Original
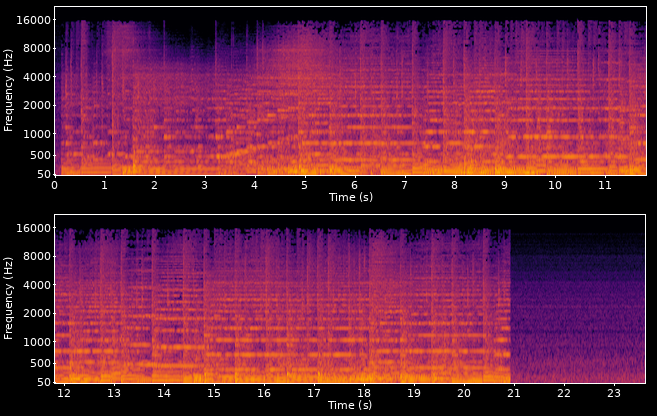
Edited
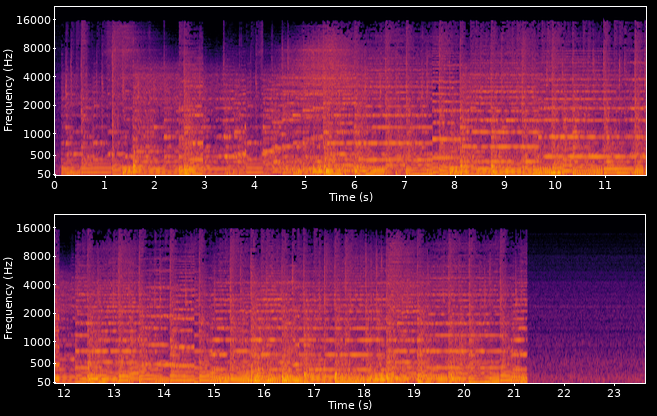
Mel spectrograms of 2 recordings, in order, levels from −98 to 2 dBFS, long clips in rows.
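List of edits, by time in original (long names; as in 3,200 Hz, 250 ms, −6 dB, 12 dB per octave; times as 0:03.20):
0:00.74–0:01.08: duplicate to 0:03.66
0:02.48–0:02.80: swap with 0:11.39–0:11.87
0:07.05–0:09.15: swap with 0:14.25–0:16.37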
